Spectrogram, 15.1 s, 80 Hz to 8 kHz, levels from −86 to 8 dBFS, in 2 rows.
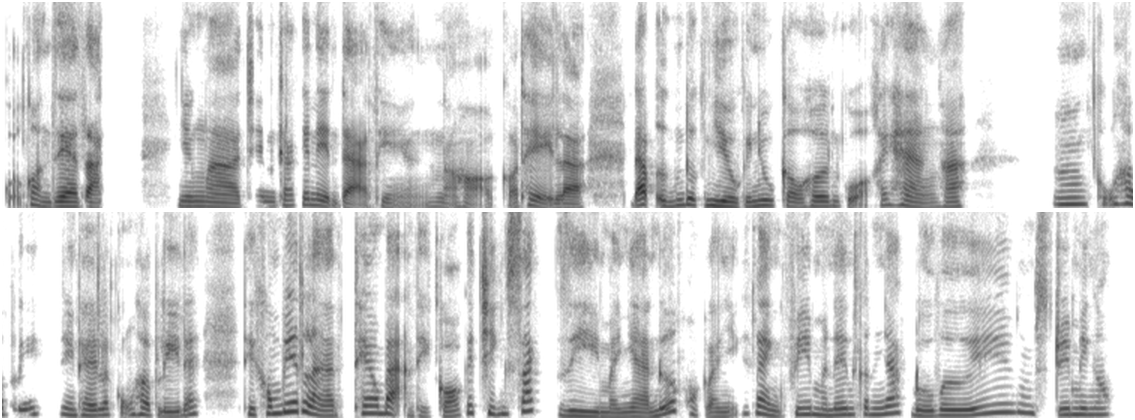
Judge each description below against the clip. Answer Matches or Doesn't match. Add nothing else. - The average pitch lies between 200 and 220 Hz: Matches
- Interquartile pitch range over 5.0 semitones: Matches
